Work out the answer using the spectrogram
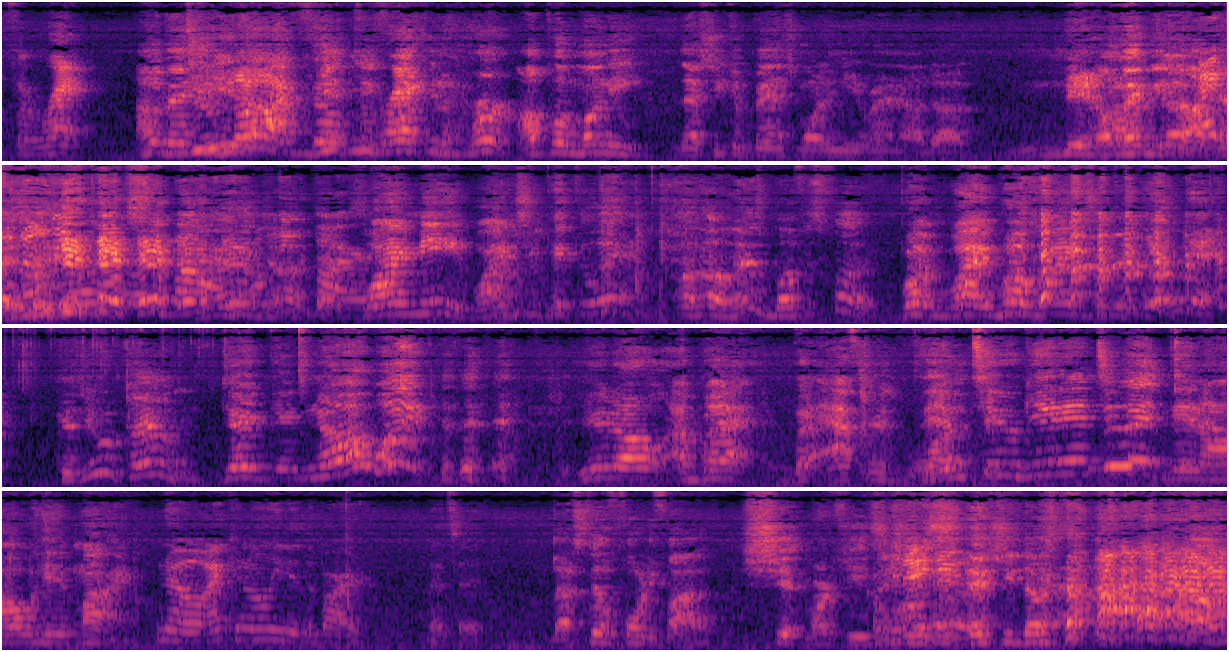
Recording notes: We have some nice new equipment, still learning...audio on this ep is not so good so we do apologize for that.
